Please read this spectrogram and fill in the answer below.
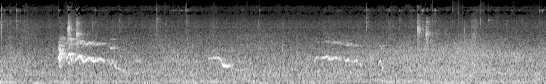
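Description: Sharp double clicks of a dog-training clicker, about a second in and again near the end, with high wavering animal calls in between; the loudest is a wavering call that falls in pitch just after the first click.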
